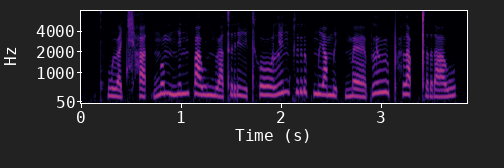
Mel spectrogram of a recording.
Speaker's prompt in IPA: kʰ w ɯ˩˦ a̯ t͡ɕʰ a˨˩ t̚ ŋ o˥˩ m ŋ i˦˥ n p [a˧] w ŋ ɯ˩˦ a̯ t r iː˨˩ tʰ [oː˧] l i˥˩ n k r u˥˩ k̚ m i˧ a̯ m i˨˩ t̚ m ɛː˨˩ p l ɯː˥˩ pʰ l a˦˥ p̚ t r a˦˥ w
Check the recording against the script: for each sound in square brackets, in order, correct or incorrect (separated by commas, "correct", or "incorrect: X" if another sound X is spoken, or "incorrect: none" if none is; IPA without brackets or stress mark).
correct, correct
